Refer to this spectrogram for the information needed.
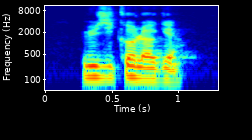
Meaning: musicologist
- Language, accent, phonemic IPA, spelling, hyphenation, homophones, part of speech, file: French, France, /my.zi.kɔ.lɔɡ/, musicologue, mu‧si‧co‧logue, musicologues, noun, LL-Q150 (fra)-musicologue.wav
